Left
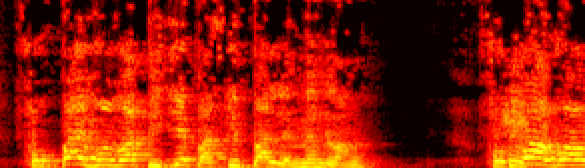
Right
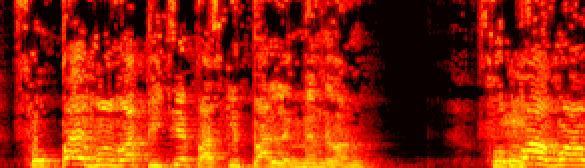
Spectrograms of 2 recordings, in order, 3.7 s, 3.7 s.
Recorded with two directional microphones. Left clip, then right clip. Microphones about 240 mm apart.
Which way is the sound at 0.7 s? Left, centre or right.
Right.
